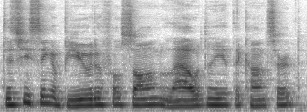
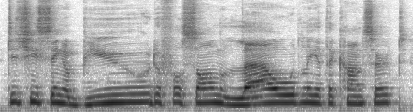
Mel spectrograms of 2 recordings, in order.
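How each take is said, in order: First: It is said at a normal pace and tone. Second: It is said slowly with exaggerated delivery. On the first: "That's normal. Normal pace, normal tone" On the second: "I'm exaggerating for you"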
